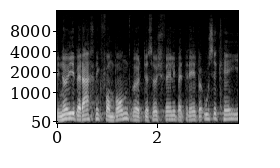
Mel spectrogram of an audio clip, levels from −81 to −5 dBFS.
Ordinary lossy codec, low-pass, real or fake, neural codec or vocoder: AAC, 64 kbps; 14.4 kHz; real; none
